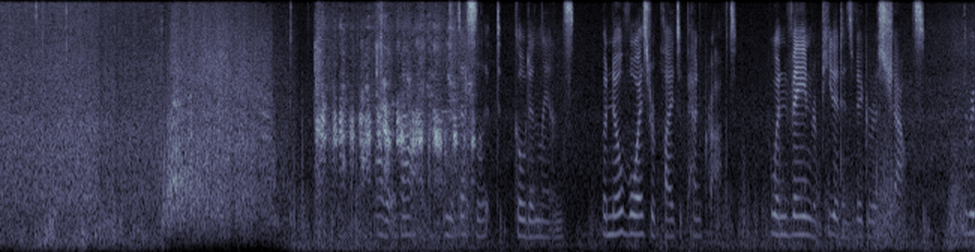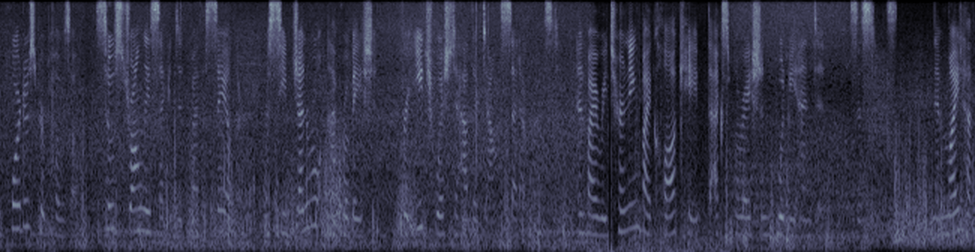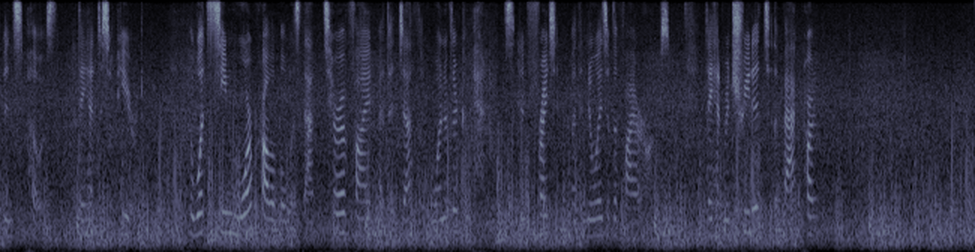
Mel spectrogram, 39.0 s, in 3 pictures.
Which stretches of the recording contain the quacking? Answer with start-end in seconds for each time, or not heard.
4.2-6.5.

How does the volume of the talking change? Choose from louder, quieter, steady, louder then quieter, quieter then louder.
steady.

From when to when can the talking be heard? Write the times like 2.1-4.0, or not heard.
5.0-36.9.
